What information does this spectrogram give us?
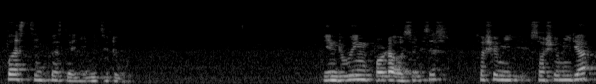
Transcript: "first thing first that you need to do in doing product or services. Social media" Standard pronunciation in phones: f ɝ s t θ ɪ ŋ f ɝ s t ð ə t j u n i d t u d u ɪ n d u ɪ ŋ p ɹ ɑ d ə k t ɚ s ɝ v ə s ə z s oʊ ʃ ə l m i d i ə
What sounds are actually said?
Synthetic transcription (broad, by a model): f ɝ s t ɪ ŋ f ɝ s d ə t j u n i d t u d u ɪ n d u ɪ ŋ p ɹ ɑ d ə k t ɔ s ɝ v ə s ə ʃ s oʊ ʃ ə l m i d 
